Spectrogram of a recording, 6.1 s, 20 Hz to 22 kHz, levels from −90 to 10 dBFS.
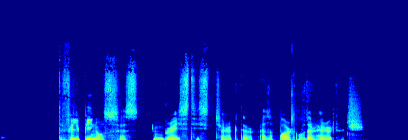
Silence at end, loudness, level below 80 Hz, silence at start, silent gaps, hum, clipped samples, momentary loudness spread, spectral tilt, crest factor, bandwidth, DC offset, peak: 0.7 s; -38 LUFS; -56 dBFS; 0.9 s; 2.22-2.26 s; none; under 0.1%; 12 LU; -5 dB/octave; 24 dB; 15.5 kHz; under 0.1%; -16 dBFS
